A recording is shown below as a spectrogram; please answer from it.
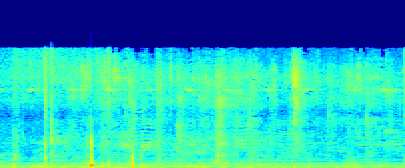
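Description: Background music and people's chatter in a large hall, with two sharp knocks about a second in, the first the loudest.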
